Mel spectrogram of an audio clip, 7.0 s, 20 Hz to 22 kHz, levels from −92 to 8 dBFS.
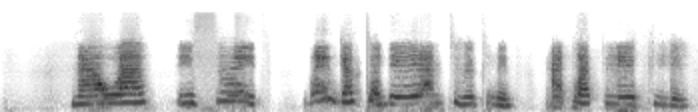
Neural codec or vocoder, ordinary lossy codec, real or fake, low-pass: codec, 44.1 kHz, 0.9 kbps, DAC; none; fake; 14.4 kHz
